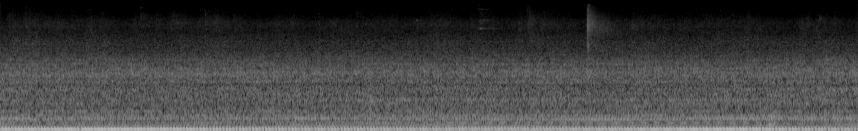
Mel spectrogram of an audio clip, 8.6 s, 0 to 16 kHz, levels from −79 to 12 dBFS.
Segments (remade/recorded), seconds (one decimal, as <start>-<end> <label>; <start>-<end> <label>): 0.0-8.6 recorded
